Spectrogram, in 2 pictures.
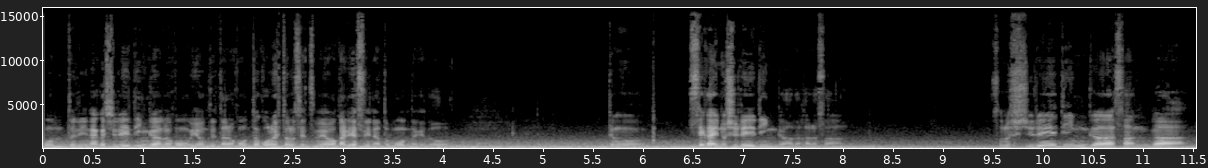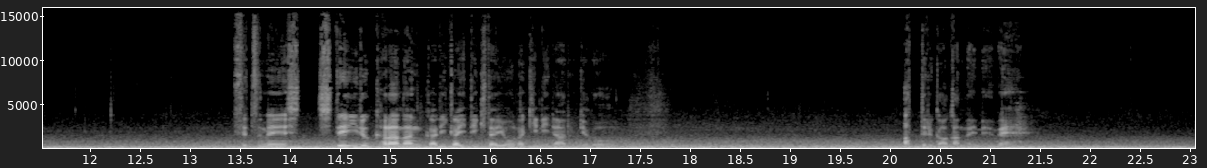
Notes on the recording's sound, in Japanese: ドライブの道中でいろんな思いを語る。使用マイク：ZOOM M3 MicTrak。Stand.fm。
